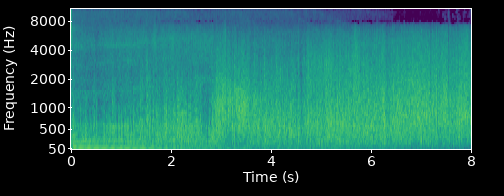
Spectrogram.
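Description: Onboard sound of a motorcycle riding along: wind rushing over the microphone with engine and road noise. A low steady drone fades away over the first few seconds.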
